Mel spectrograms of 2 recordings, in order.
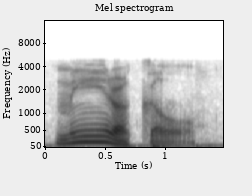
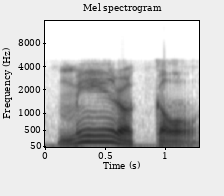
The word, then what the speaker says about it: miracle: 근데 라 쪽에는 액센트가 안 왔으니까 당연히 아를 피하면서 중성모음으로 갈아타는 거죠. 에너지를 최소화하기 위해서. 그래서 miracle, miracle 이렇게 되겠죠.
